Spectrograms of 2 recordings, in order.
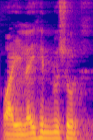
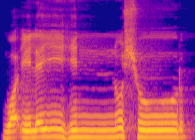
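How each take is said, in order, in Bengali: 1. নাসিক্য 'ন' এর আওয়াজ ছোট করে পড়া হয়। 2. নাসিক্য 'ন' এর আওয়াজ টেনে পড়া হয়। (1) "নরমালি পড়ে গেলেই তো হয়" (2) "গুন্না হবে, গুন্না করবেন"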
